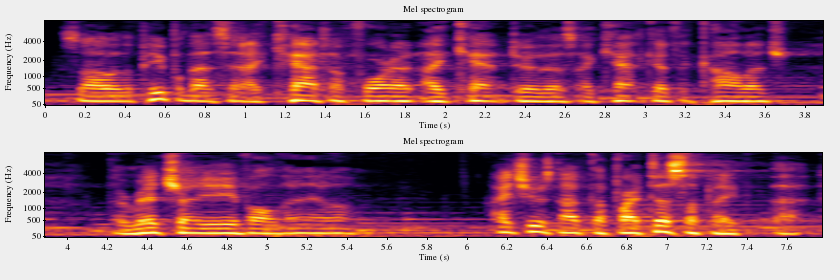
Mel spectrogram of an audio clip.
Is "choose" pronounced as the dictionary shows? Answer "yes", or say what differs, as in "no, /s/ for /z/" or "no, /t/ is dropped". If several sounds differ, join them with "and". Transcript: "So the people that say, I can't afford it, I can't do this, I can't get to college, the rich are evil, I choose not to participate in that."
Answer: yes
